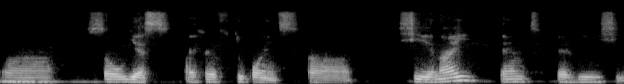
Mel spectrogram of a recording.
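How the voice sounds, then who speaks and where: Someone with a non-native accent speaks at a very slow pace, leaving long, frequent pauses. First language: not English. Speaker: community contributor, Kubernetes user. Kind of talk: online community meeting discussion. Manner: halting with many fillers.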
